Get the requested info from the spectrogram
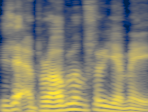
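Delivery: fast, fake Irish accent leaning Scottish. Speaking as a Dungeons and Dragons character to a friend who mocked the accent: put-on Irish accent. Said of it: "when I talk in the Irish".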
